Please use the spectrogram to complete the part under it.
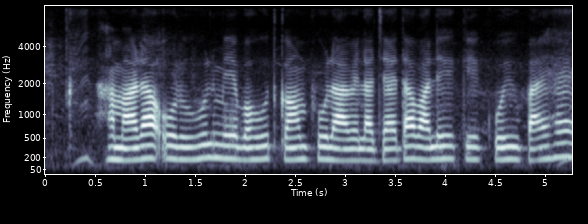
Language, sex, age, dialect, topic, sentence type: Magahi, female, 18-24, Western, agriculture, question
